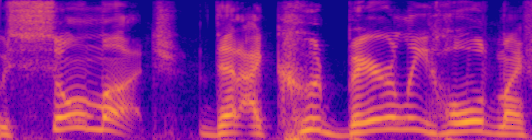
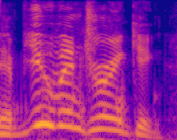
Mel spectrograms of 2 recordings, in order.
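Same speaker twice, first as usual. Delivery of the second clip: high, pointed question; retold angry demand; 7 semitones higher than usual. Asking the driver about drinking, retold angry demand. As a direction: re-enact a first insistent accusation. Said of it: "And I'm yelling".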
